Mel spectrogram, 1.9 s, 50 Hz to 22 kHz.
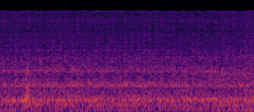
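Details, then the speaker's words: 2008 Toyota Camry 2.4 V, 2AZ-FE engine, after new belt tensioner installed, in reverse at about 1200 rpm: even steady engine hum with no growl; normal running. "Oke Guys bunyinya udah hilang nih udah nggak ada bunyi bunyi ngoroknya udah nggak ada nih posisi R di gas kisaran RPM 1200 bunyi udah hilang"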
